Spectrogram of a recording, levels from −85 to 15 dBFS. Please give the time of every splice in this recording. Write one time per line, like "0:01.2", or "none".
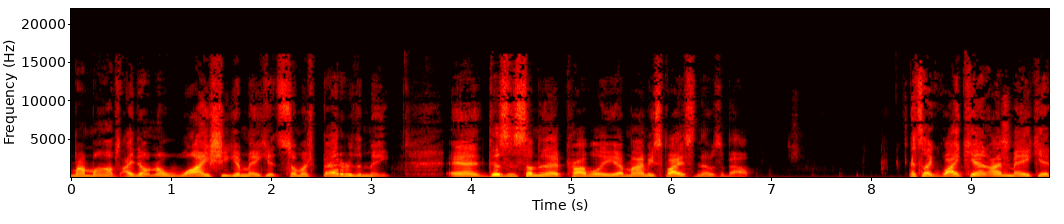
none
